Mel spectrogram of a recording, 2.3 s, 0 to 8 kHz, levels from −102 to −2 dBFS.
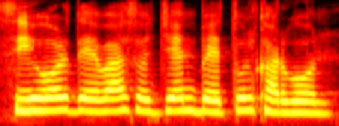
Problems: background sounds at intervals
